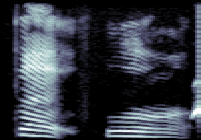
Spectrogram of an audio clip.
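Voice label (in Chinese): "fei2wo4", Chinese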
